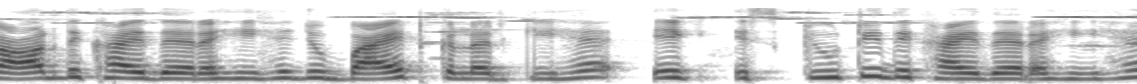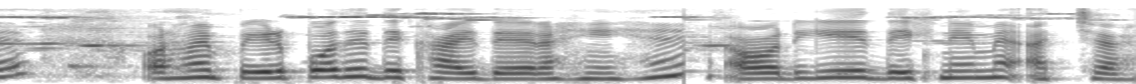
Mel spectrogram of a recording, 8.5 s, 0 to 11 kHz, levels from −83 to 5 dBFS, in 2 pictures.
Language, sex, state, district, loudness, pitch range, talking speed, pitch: Hindi, female, Chhattisgarh, Raigarh, -26 LUFS, 225-275 Hz, 210 wpm, 245 Hz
